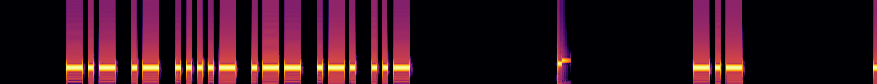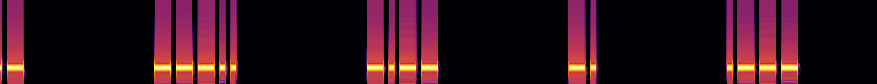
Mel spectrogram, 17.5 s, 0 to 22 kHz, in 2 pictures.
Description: Morse code, heard as a keyed tone, about 22 wpm, spaced as for 9 wpm, 700 Hz. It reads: KA4WRU KA8YNJ
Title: USA Call Signs - 6 Characters - 8x Character Spacing - 22wpm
